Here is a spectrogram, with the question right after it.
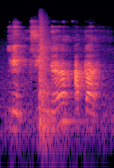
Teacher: Le T avec le U, enchaînement.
